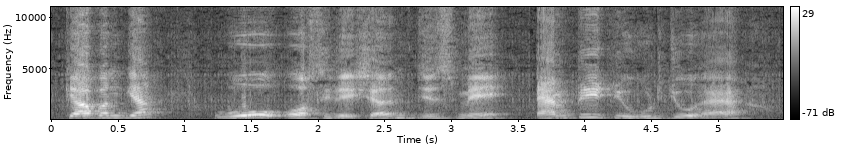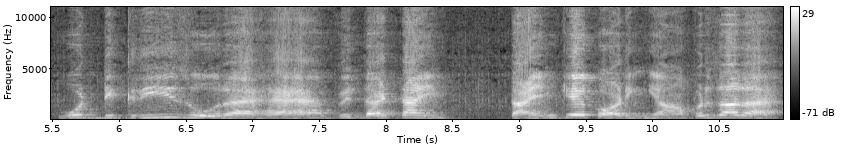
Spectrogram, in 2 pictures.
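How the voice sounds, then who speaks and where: A man's voice: high-pitched, a bit bright. A male teacher gives a casual lecture, often asking the class questions and answering them himself. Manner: repeats key terms as questions to the viewer; voices imagined student questions addressed to "sir". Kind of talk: classroom-style Hindi lecture.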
